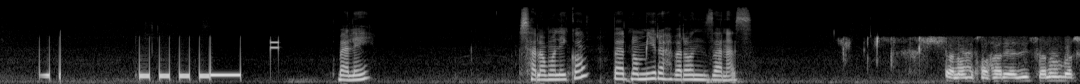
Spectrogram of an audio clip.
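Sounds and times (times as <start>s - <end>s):
telephone line tones as a listener's call connects: 1.4s - 2.8s
speech: 3.4s - 3.8s, 5.2s - 7.6s, 9.5s - 10.7s.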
